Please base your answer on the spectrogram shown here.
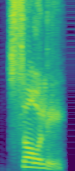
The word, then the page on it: sorely: Indian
